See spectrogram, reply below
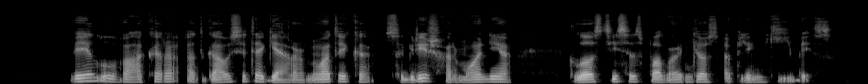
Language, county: Lithuanian, Marijampolė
